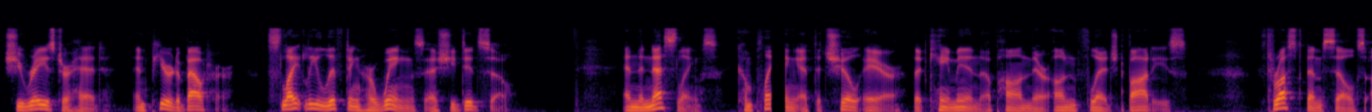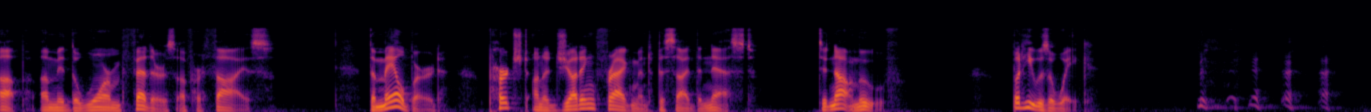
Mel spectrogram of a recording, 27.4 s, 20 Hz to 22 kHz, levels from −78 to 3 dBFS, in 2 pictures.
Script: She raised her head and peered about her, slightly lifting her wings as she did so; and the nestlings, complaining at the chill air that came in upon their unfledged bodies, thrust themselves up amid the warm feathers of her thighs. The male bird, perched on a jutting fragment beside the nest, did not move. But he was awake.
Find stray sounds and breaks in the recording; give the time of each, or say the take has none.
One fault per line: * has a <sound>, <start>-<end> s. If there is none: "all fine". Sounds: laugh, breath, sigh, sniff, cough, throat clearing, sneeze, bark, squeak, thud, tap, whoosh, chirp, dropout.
* has a dropout, 7.7-7.9 s
* has a laugh, 25.7-27.2 s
